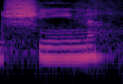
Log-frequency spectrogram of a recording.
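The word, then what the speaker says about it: xin: okay the heart Shen you could spell that s hen uh the Chinese pinion spelling is x i n Sheen okay so let's talk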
